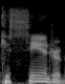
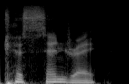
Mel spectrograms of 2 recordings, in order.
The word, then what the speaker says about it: Cassandre: It looks like Cassandra, but it's not. It's Cassandre.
